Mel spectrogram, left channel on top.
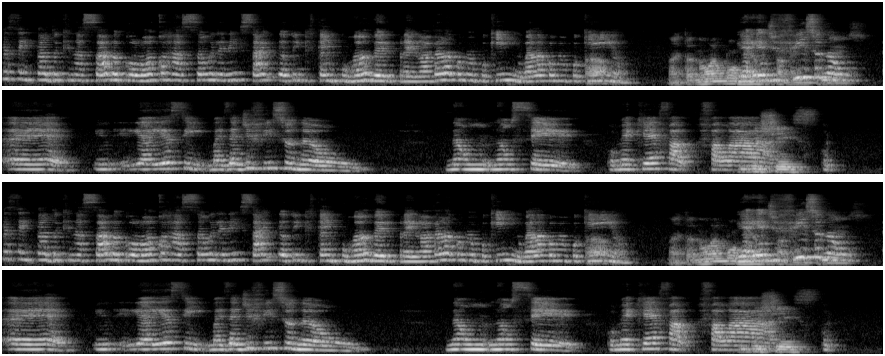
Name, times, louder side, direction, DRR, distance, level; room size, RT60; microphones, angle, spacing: voice 1, 0.0-6.3 7.3-8.5 8.8-12.5 13.2-14.5 14.9-16.6 17.0-17.1, right 1 dB, ahead, 0.7 m, -20 dB
voice 2, 6.7-8.4 16.2-17.1, left 1 dB, 45° left, 0.6 m, -24 dB
3.7 x 2.1 x 3.1 m
head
